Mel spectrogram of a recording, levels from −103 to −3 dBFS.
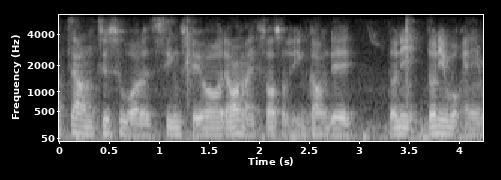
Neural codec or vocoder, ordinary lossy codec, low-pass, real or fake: none; Opus, 32 kbps; 5.4 kHz; real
